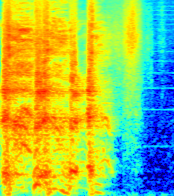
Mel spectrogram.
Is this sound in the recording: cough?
yes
